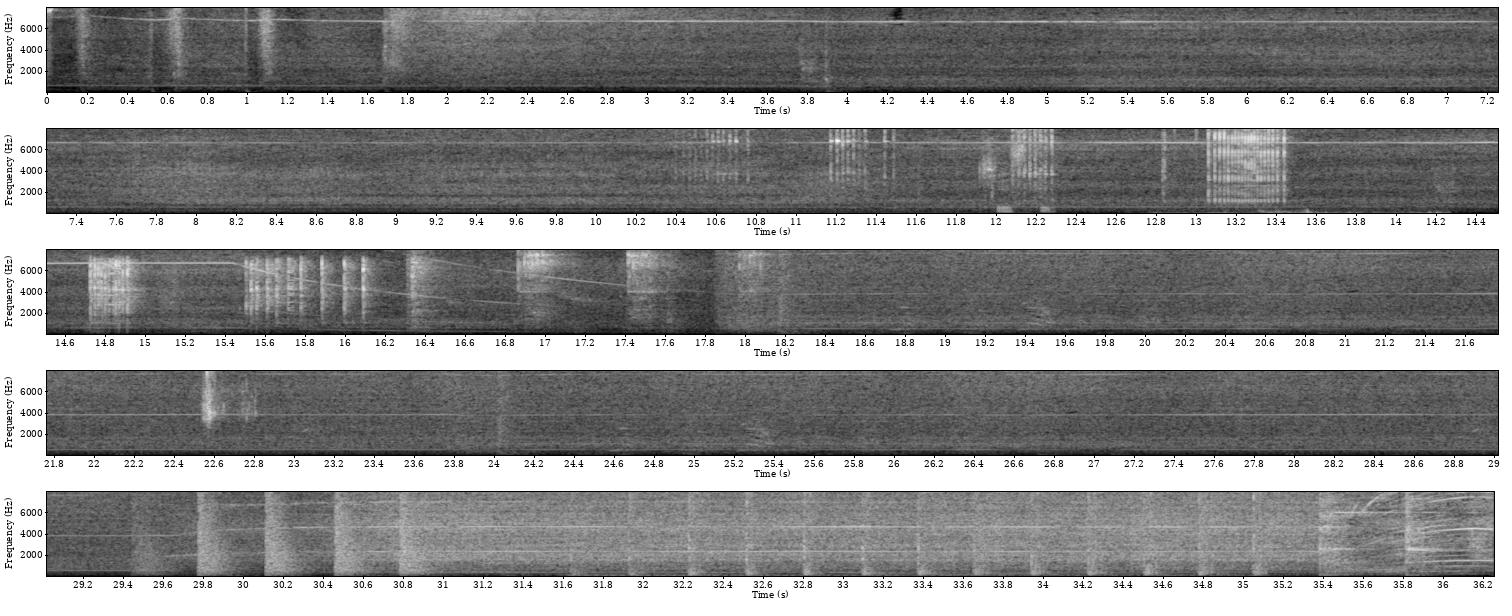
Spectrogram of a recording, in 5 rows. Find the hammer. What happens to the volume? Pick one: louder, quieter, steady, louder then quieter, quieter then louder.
quieter then louder.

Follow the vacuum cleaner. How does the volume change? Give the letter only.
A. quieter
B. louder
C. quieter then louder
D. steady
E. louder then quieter
B.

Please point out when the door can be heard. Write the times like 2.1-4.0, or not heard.
not heard.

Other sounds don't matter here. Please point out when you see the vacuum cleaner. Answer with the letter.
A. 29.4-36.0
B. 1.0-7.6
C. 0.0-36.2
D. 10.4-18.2
C.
